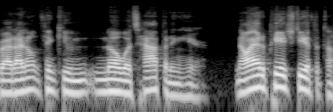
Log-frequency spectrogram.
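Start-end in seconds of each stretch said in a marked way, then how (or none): 0.0-2.1 gentle, soft, imitated gentle speech. Recalling his therapist's words while he struggled to confess, quoting her gently. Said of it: "said very gently".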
